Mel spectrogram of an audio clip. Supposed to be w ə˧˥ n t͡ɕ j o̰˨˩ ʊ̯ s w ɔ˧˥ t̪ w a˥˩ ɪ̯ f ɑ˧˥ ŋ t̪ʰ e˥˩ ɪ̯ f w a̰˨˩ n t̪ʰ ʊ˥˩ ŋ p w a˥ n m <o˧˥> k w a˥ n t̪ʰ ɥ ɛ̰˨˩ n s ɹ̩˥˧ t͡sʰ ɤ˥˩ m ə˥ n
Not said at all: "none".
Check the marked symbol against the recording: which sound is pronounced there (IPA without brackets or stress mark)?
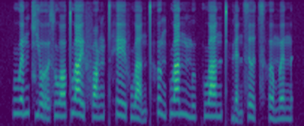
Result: u˧˥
